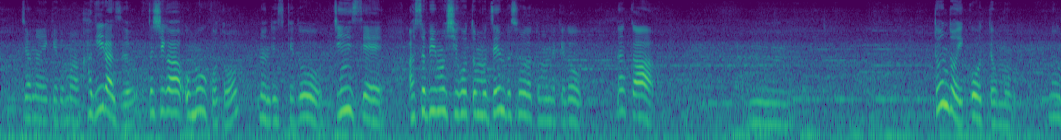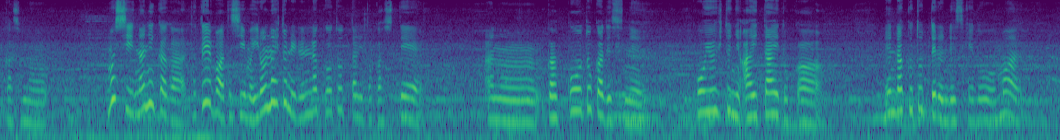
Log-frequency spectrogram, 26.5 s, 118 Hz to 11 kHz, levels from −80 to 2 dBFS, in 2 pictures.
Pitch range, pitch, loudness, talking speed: 215-300 Hz, 255 Hz, -26 LUFS, 290 characters per minute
